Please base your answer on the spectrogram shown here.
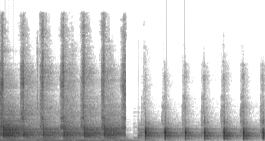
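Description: Knife chopping onion on a cutting board for a sambal-style sauce, first a quick run of dull chops over a low hum, then a steady series of crisp, evenly spaced knocks, close and clear with no talking.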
